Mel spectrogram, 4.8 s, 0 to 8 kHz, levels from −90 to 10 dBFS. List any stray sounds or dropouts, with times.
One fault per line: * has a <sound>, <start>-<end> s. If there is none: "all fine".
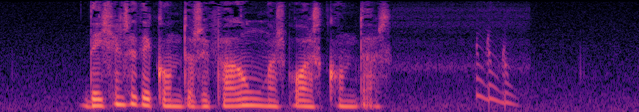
* has a chirp, 3.6-3.9 s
